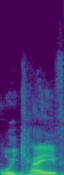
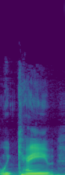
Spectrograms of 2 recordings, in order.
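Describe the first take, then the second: First: It is spoken in a European-sounding accent. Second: It is spoken in a Chinese-sounding accent. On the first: "in in in Europe. They're gonna be like" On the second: "In fucking China, they're gonna be like"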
